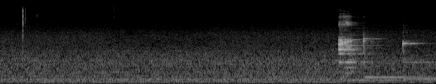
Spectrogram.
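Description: Steady hiss from an old videotaped TV broadcast. About three and a half seconds in, a sudden loud sound with several held tones begins, the start of the network's logo audio.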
